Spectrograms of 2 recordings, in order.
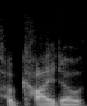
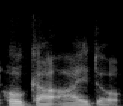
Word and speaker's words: Hokkaido: dubbing in that movie they mispronounce Hokkaido throughout the entire film calling it Hoka Ido and uh because it's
